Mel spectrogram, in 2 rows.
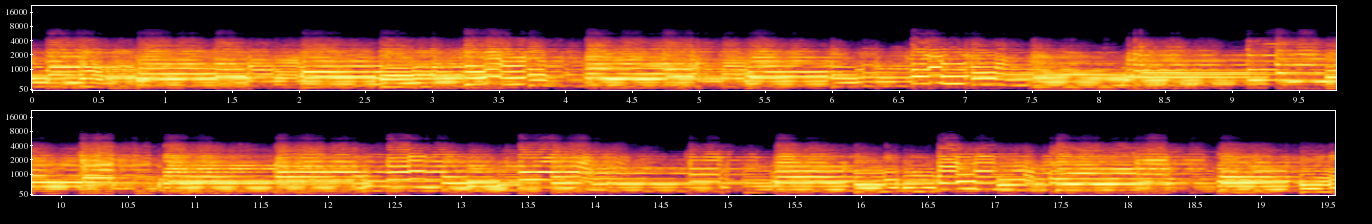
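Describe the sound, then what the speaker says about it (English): A stock 1979 Fender Strat runs through a Univibe pedal in Univibe mode with the speed turned up. It plays continuous warbling, throbbing, slightly distorted chords and lines for the whole stretch, with no talking. "next I switch the pedal over to Univibe mode, turn the speed up a little bit, and you get that classic sound all the way"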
